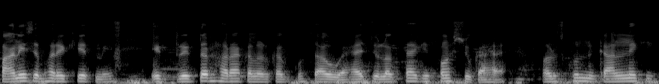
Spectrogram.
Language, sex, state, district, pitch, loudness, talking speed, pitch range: Hindi, male, Bihar, Sitamarhi, 130 Hz, -25 LUFS, 225 wpm, 120-140 Hz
